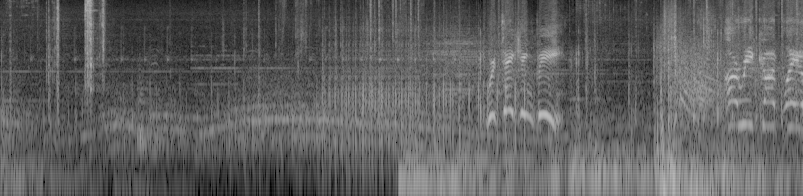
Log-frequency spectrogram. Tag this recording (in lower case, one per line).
inside a large room or hall
speech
